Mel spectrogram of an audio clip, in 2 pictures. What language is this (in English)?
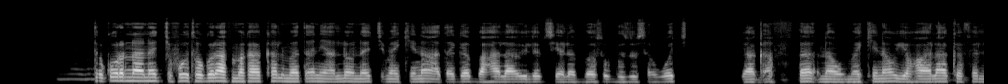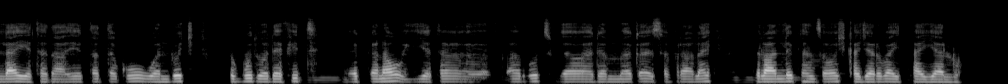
Amharic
